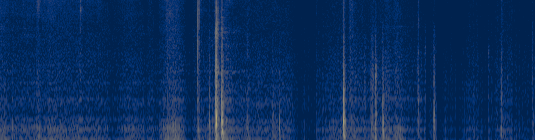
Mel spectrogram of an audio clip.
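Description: A computer mouse clicks sharply now and then.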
